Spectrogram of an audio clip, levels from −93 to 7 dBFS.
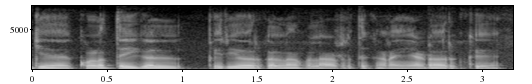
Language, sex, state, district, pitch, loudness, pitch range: Tamil, male, Tamil Nadu, Nilgiris, 100 Hz, -18 LUFS, 95-105 Hz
